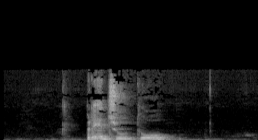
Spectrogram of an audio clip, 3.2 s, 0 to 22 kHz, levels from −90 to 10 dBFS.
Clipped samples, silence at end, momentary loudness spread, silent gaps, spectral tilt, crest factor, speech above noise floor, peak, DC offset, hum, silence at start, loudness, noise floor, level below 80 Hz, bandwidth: under 0.1%; 0.95 s; 16 LU; none; -2.5 dB/octave; 24 dB; 40 dB; -4 dBFS; under 0.1%; none; 0.75 s; -22 LUFS; -63 dBFS; -56 dBFS; 11.5 kHz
